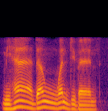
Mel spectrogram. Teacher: فالواو حرف مرقق، ألم نجعل الأرض مهادا والجبال، والجبال أوتادا، هذا يسمى إدغام مع الغنة، أدغمت التنوين في الواو وكان هذا الإدغام نتيجته الغنة، لأنه إدغام ناقص بقي شيء ألا وهو الغنة.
